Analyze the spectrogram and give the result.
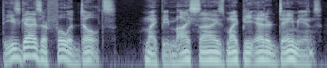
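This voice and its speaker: An actor playing a gruff, crude, cocky war-veteran gunman who talks bluntly and boastfully in an audio drama. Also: low-pitched, animated, moderate pace, a little mellow, dry recording, clean studio sound. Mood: grim, blunt.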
